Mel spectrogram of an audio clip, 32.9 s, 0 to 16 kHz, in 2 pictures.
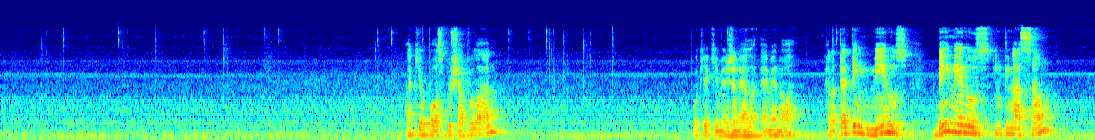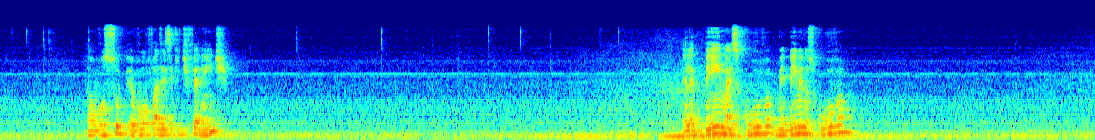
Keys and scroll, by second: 0.5 Delete, 8.6 ctrl+s, 23.2 Delete.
